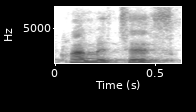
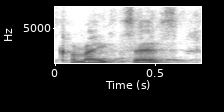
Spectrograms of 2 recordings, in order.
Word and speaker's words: clematis: uh so barbara says the wrong version of clementis clematis would be the correct pronunciation in german yeah no so it's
